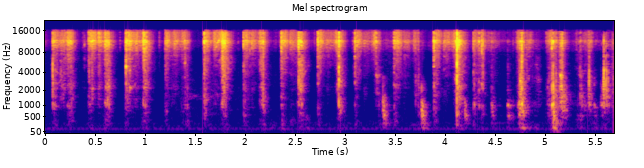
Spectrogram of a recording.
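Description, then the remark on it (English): A deck of cards being shuffled, a quick series of crisp flicks and soft taps in uneven bursts, with no talking. “I know, I like shuffling them. And I especially like to see a card just jump right out like that one almost did, but it wanted to come out.”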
